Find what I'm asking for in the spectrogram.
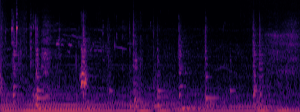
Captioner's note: groans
